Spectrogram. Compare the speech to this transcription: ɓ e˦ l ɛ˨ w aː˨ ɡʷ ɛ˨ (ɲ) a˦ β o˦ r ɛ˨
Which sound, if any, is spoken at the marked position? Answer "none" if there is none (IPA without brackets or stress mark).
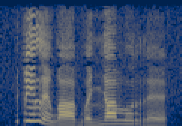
ɲ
